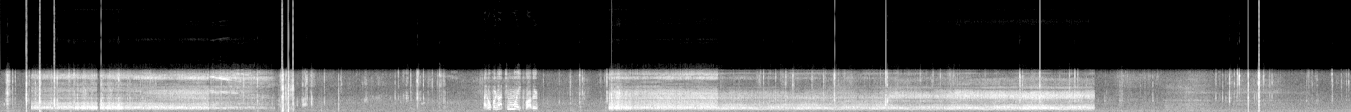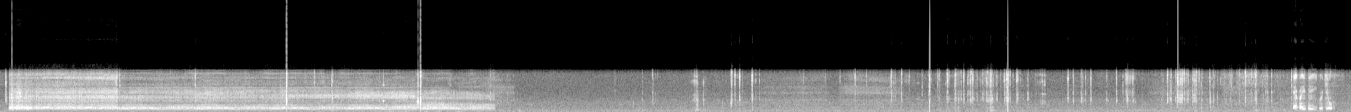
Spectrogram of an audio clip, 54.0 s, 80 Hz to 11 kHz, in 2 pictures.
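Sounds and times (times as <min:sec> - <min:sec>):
toy rocket engine sound effect: 0:00.6 - 0:05.6, 0:12.2 - 0:21.9, 0:27.2 - 0:37.1.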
